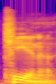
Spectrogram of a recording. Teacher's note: Emphasis is on the first syllable.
